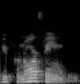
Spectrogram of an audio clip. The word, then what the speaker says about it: buprenorphine: nxone and borine and buprenorphine rhymes with morphine um and is a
